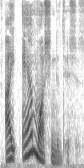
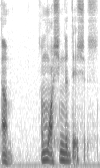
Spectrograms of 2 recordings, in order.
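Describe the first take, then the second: First: It says 'I am', stressing 'am'. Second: It says 'I'm', with no special stress. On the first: The speaker is already doing it. "you put more stress, more emphasis on am" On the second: The speaker is simply saying what they are doing. "the contraction is used most of the time when you're just speaking"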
